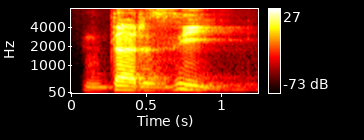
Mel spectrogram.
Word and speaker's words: दर्जी: अब अगला शब्द क्या है, दर्जी। क्या लिखा हुआ है, दर्जी। ऊपर छोटा सी लगा है तो जी के पहले रा का उच्चारण आएगा और ये नुक्ता वाला जा है तो जा, दर्जी, दर्जी।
